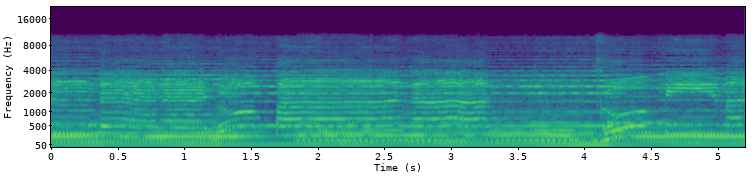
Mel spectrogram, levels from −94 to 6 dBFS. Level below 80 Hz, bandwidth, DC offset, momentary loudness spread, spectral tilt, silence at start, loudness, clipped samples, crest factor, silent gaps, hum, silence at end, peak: -32 dBFS; 10.5 kHz; under 0.1%; 3 LU; -6 dB/octave; 0 s; -18 LUFS; under 0.1%; 12 dB; none; none; 0 s; -8 dBFS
